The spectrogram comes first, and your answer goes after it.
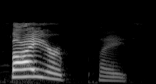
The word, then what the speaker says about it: fireplace: Fireplace, fireplace. Where do we hear the accent? Fireplace, fireplace. We hear it in the first syllable.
